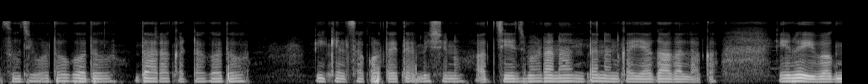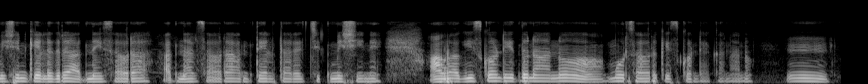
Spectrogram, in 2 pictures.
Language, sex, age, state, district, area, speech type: Kannada, female, 45-60, Karnataka, Bangalore Rural, rural, spontaneous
